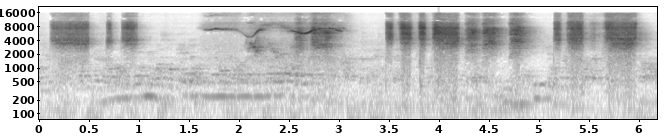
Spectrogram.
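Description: Budgerigars chattering and screeching in repeated loud bursts, with a clear wavering whistle between about two and three seconds in.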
